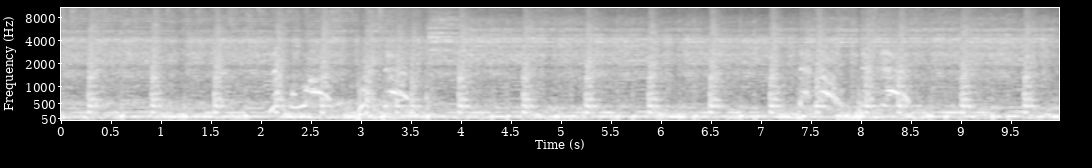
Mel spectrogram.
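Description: Death metal / thrash band recording playing loud and dense, with a fast drum kit hitting bass drum and snare in a steady rhythm under the full band, and a few short sliding notes now and then.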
